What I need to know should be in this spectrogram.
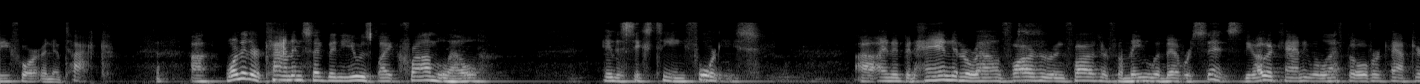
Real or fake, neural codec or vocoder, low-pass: fake; codec, 24 kHz, 0.9 kbps, WavTokenizer, medium music audio release; 7.2 kHz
